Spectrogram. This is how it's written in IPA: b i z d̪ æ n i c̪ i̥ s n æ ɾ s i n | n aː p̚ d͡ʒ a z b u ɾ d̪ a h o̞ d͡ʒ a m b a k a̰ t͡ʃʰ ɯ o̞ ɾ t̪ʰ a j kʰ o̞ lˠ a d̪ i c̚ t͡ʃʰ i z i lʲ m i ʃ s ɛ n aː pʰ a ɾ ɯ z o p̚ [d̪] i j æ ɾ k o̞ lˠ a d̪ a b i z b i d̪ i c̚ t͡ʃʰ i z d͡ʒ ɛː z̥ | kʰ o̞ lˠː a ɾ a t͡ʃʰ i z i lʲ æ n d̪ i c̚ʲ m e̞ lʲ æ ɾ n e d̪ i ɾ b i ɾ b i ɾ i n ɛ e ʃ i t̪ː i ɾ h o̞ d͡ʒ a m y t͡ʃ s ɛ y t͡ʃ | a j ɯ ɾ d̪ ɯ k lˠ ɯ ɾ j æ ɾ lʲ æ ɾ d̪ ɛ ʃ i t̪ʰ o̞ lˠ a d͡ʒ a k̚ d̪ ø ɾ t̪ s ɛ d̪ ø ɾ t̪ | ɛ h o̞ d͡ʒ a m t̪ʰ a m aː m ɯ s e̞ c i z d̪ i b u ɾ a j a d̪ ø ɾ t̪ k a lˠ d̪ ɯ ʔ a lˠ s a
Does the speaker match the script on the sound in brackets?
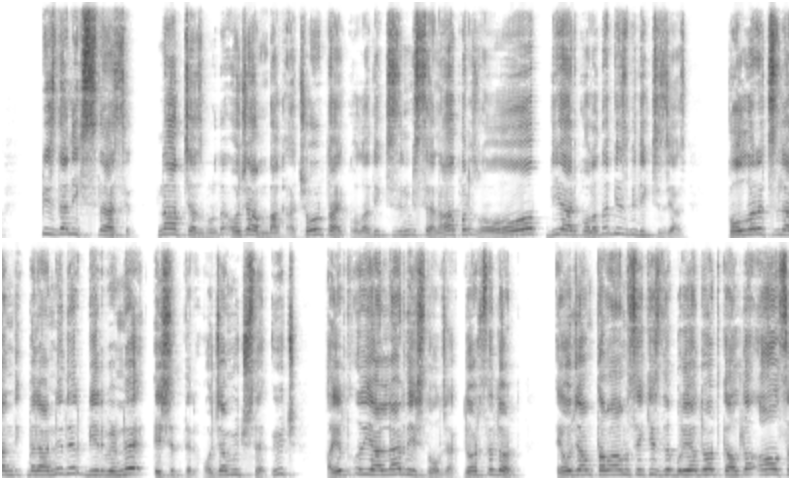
yes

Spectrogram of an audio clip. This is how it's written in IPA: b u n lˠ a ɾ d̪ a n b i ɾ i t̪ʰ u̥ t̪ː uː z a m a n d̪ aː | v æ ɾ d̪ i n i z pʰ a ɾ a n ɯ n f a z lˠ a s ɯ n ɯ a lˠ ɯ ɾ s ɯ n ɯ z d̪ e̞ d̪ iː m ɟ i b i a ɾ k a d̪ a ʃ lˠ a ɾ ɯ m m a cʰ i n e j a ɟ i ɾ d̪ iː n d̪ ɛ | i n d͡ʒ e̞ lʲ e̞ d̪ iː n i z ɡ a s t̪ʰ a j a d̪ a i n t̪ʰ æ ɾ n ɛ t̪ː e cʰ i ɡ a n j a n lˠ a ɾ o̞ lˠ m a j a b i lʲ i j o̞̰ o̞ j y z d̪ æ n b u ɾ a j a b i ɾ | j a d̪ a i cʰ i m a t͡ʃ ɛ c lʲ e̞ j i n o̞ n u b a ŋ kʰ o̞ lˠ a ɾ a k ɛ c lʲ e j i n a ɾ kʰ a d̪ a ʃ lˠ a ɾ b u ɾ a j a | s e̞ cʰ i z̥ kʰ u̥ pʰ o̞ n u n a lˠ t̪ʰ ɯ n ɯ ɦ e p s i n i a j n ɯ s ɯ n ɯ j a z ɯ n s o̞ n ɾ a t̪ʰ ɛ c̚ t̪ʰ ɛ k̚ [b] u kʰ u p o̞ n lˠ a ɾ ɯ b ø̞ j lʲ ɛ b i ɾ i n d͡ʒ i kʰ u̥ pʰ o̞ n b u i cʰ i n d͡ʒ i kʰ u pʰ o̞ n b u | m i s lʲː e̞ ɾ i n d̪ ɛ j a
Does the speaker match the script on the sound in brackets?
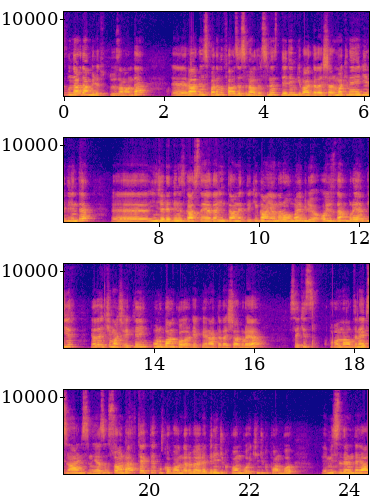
yes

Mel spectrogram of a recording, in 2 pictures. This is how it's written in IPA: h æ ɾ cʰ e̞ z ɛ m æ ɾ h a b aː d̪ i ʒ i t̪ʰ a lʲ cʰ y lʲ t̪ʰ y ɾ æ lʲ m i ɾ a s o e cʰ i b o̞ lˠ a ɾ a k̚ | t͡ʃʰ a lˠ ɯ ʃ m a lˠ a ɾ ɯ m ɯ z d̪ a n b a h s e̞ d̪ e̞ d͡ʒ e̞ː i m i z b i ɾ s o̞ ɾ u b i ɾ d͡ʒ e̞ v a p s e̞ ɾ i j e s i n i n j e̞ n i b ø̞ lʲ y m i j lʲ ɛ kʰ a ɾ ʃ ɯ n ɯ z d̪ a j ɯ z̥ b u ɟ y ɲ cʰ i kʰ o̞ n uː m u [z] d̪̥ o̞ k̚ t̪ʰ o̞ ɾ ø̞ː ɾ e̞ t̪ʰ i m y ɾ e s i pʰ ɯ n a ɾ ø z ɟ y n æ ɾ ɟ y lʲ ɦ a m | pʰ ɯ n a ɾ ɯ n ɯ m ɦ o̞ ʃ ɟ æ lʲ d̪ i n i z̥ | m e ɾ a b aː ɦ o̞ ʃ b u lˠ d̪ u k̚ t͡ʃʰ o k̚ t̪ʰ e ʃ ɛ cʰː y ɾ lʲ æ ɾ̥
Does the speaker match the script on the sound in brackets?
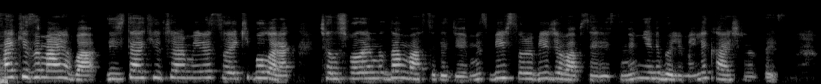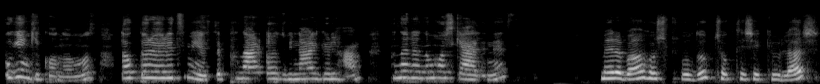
yes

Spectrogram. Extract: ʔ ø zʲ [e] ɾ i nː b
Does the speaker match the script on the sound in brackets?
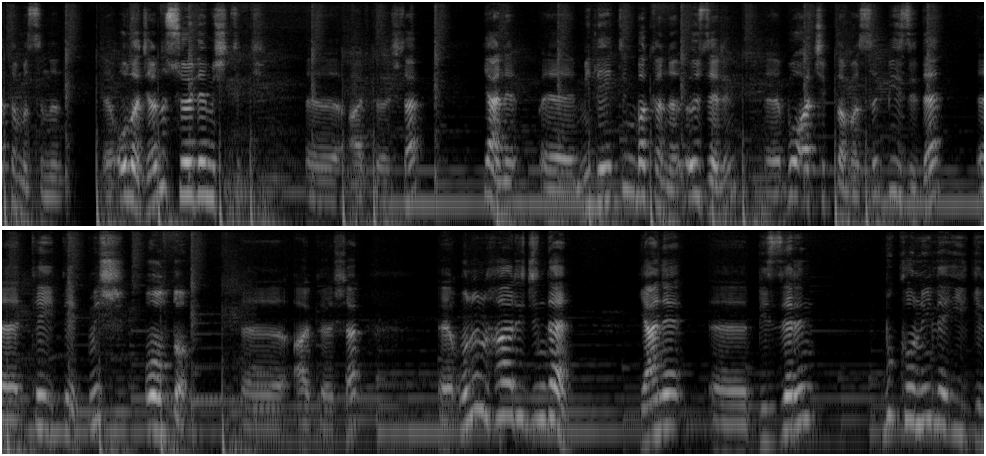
yes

